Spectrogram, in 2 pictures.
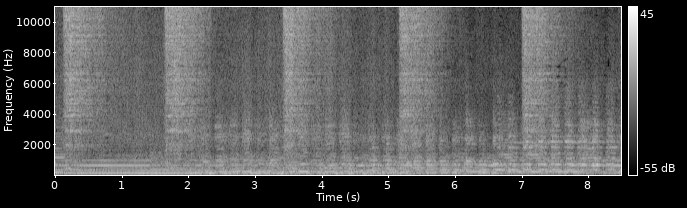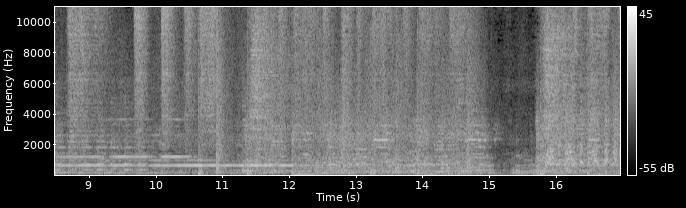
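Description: Live rock band playing an instrumental passage: electric guitars holding notes over bass and a drum kit, with cymbal crashes about every second and a half at first and busier drumming later. Near the end the band drops out for a moment, then comes back in together.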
